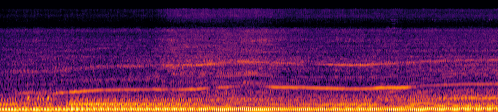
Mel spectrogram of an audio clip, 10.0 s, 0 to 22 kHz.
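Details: Scrambler XP1000 S: steady low engine drone with a wavering high tone riding over it; a weird noise whose source is unclear.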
